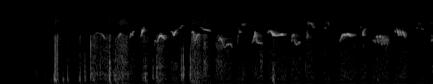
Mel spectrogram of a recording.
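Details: Greenfinch warbling played to call in and catch greenfinches, opening with a few dry clicks before a quick stream of high chirps and twittered notes that keeps going to the end.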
